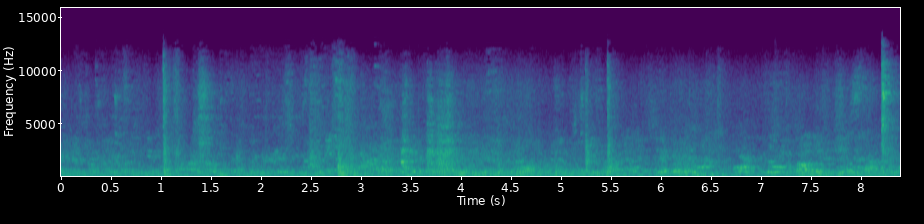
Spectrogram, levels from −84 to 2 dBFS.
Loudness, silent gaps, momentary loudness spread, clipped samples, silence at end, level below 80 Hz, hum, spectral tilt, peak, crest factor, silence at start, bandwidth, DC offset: -31 LUFS; none; 7 LU; under 0.1%; 0 s; -56 dBFS; none; -3.5 dB/octave; -10 dBFS; 22 dB; 0 s; 13 kHz; under 0.1%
